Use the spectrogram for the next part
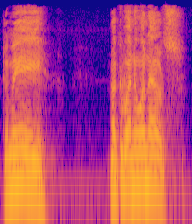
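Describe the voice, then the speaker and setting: Very old man, stubborn, terse father for radio drama, male actor; higher-set voice, lo-fi sound. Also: measured pace, close to an everyday voice. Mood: stubborn, indignant. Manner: terse, insistent, repeats himself for emphasis. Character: very old father, stubborn, clinging to his dead infant. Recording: dull lo-fi old radio recording.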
